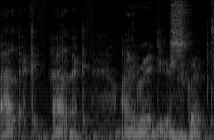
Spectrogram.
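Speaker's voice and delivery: put-on German accent in a hushed near whisper. Tobias comes up to Alec during a location shoot and speaks in Tobias's German accent. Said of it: "because he's German, so he speaks with, with a German accent".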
